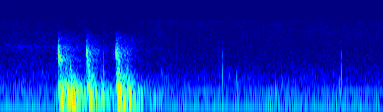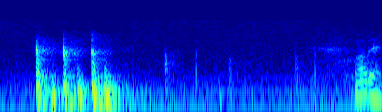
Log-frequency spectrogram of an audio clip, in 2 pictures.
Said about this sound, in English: What do we just go up to the door or what? What else? Go ahead, knock.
